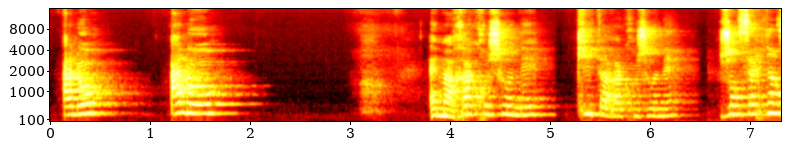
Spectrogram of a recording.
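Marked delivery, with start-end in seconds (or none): 0.1-1.7 high, loud repeated hello into the phone; loud calling out. Acted. Appel raccroché au nez. 6.7-7.3 flustered. Acted. Mariée affolée.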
